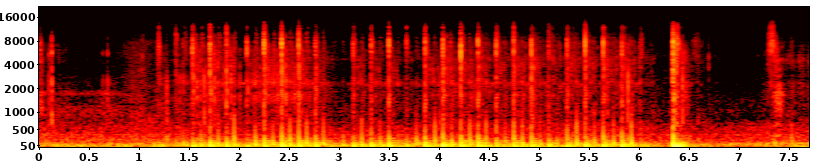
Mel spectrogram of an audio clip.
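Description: Baitcasting fishing reel cranked quickly, a fast run of clicks lasting several seconds, then a single loud thump about six seconds in.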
